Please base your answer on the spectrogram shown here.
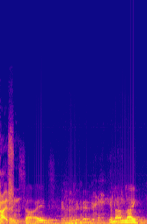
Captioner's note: audience laughs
